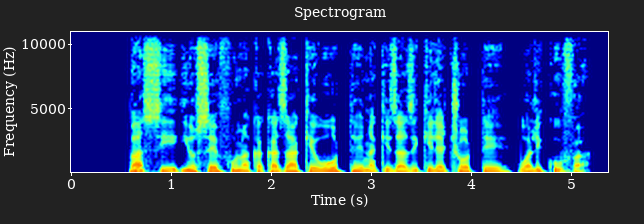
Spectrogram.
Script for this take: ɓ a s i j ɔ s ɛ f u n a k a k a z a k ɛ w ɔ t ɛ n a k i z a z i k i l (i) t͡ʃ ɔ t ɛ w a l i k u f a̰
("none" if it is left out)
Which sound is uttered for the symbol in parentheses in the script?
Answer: ɛ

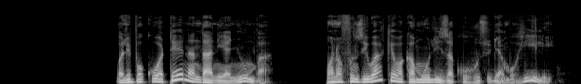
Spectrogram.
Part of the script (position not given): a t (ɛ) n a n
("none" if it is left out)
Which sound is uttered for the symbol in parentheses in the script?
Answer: ɛ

